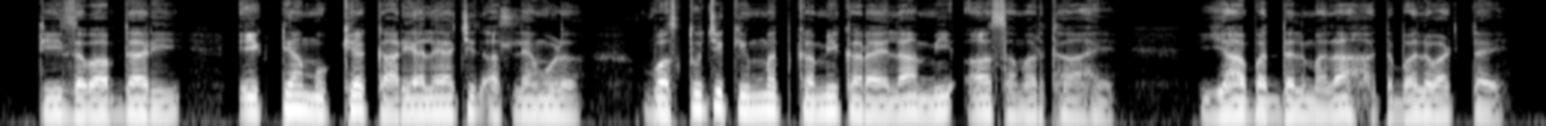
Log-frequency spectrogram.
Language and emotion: Marathi, sad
